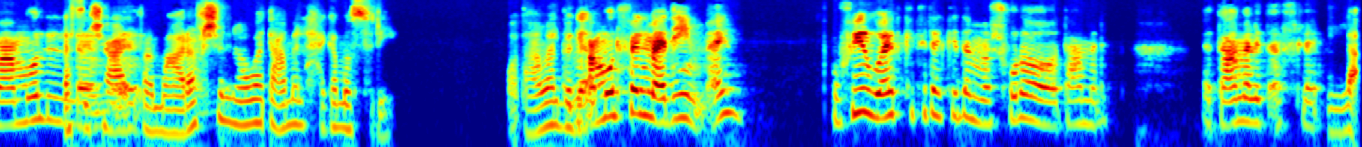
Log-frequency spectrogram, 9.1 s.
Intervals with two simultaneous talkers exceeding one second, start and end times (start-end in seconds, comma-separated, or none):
none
